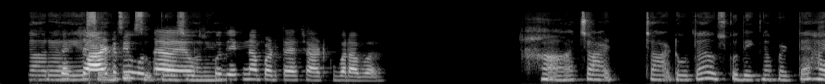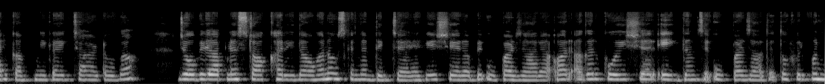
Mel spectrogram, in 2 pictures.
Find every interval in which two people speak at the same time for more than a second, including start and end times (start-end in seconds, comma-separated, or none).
0.6-2.2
